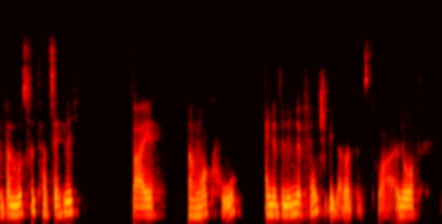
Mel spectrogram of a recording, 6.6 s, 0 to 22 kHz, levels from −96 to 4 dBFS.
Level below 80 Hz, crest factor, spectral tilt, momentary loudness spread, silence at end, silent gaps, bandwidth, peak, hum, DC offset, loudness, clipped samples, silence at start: -74 dBFS; 16 dB; -7 dB/octave; 10 LU; 0.4 s; 1.35-1.98 s, 2.55-2.83 s, 3.66-3.96 s; 11.5 kHz; -24 dBFS; none; under 0.1%; -39 LUFS; under 0.1%; 0 s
